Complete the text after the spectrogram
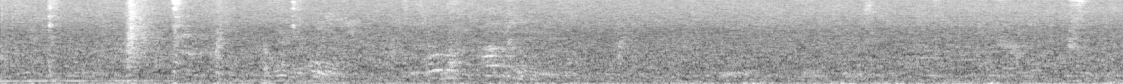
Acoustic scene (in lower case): park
